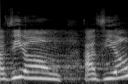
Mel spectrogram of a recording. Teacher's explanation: Avião tem um som nasalizado lá no finalzinho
